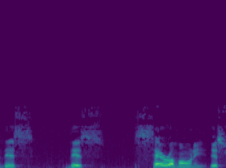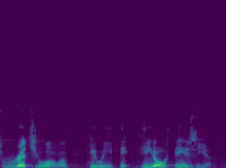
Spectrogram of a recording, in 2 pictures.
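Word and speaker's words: huiothesia: And the word adoption, in the Greek, the word is heiothesia. Did I say it right? I did? Yes. Heiothesia.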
